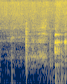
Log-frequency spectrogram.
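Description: Pancetta and onion sizzle in a frying pan, a steady, bright hiss broken by a few brief stirring scrapes.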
